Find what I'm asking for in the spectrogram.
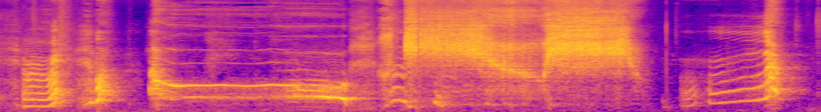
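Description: A dog howls up close in long rising and falling wails, broken by short yips and barks, with pauses between the loud howls.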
